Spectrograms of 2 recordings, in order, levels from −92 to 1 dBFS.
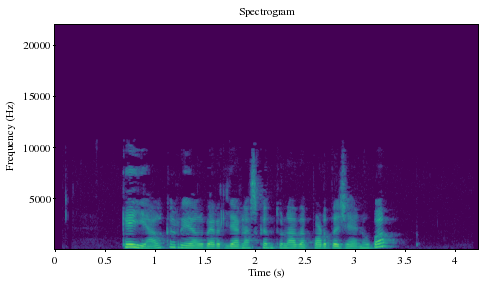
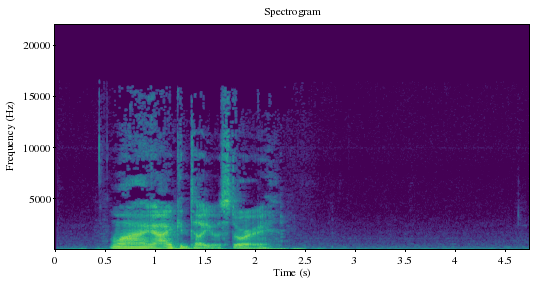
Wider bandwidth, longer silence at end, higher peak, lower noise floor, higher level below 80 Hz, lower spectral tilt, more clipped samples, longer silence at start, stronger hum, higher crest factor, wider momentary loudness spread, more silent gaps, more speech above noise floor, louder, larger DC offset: second, 10.5 kHz vs 15.5 kHz; second, 0.85 s vs 2.05 s; second, -10 dBFS vs -2 dBFS; first, -75 dBFS vs -45 dBFS; second, -84 dBFS vs -30 dBFS; about the same, -5.5 dB/octave vs -5.5 dB/octave; neither; first, 0.7 s vs 0.15 s; neither; about the same, 20 dB vs 18 dB; second, 7 LU vs 19 LU; neither; first, 47 dB vs 29 dB; second, -29 LUFS vs -17 LUFS; neither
